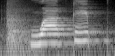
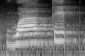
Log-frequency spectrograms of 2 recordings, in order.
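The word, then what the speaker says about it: waqib': También tenemos waqib, waqib, que significa seis.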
